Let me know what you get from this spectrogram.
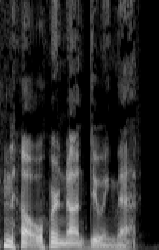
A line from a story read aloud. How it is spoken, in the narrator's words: I laughed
